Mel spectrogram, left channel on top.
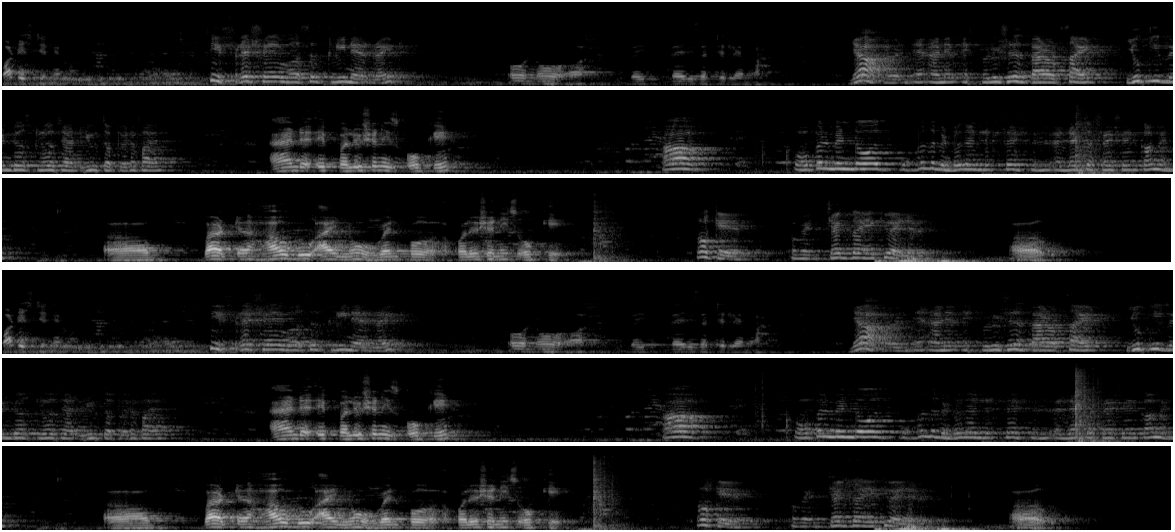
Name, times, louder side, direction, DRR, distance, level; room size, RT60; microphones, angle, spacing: voice 1, 0.0-1.8 5.1-5.8 6.3-6.4 6.7-6.9 7.3-7.4 14.4-16.2 18.2-18.3 19.5-19.6 24.4-24.9 25.4-29.0 29.4-29.5 33.5-34.1, equal, ahead, 5 dB, 0.8 m, -30 dB
voice 2, 2.0-4.0 8.5-13.3 18.3-18.8 19.6-23.5 30.4-30.9 31.3-32.7, left 2 dB, 65° left, 1 dB, 2.0 m, -37 dB
sound 1, 16.5-16.6 18.4-18.5 18.9-19.0 19.2-19.8 20.4-20.5 21.0-21.1 21.5-21.9 22.3-23.4 25.5-26.1 28.9-29.9 30.3-30.5 31.8-33.1, right 2 dB, 90° right, 1.2 m, -41 dB
20.0 x 19.0 x 3.6 m, 1.0 s
head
